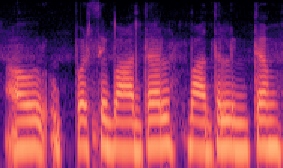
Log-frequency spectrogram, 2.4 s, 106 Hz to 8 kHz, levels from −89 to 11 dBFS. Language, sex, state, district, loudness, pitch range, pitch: Bhojpuri, female, Uttar Pradesh, Deoria, -12 LUFS, 180-185 Hz, 180 Hz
